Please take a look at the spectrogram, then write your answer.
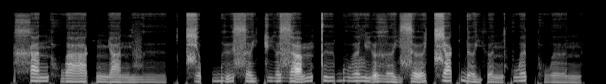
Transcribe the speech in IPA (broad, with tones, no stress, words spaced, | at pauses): xa˧nhwaː˨˩k̚ ɲa˨˩nvɨ˨˩ | t͡ɕə˨˩p̚ ɓɨ̰˧˥sə˨˦jki˧ə̯ za̰˧˥mt̪ɨ˧ ɓu˧ə̯lḭ˧˨ə̯ɣə˧˩j zə̰ː˧˥ t͡ɕa˦˥k̚ɗə˨˩jʔə˧˩n kwə˦˥t̚hwə˨˩n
